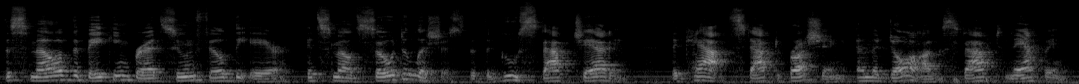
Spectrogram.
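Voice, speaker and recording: A woman narrating a children's storybook aloud in a deliberate, clearly phrased way. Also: low voice, fairly bright tone. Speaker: storybook reader. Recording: roomy, distant mic, faint noise.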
